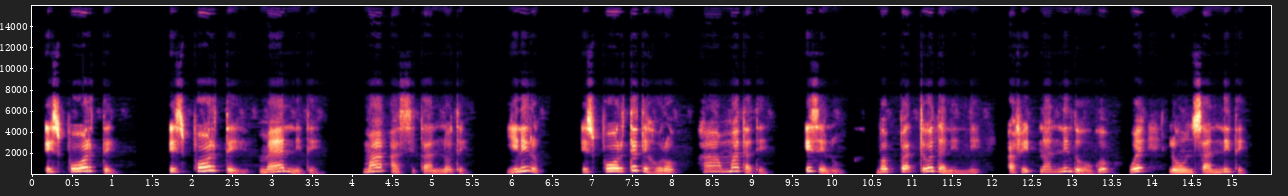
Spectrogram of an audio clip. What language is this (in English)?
Sidamo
